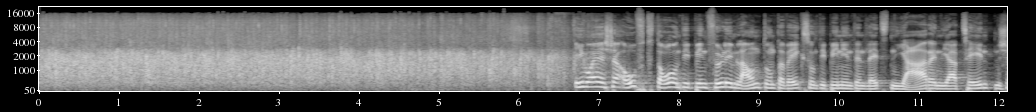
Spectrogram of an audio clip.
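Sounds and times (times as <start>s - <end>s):
applause from a sizable audience: 0.0s - 7.1s
speech: 6.7s - 12.0s.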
